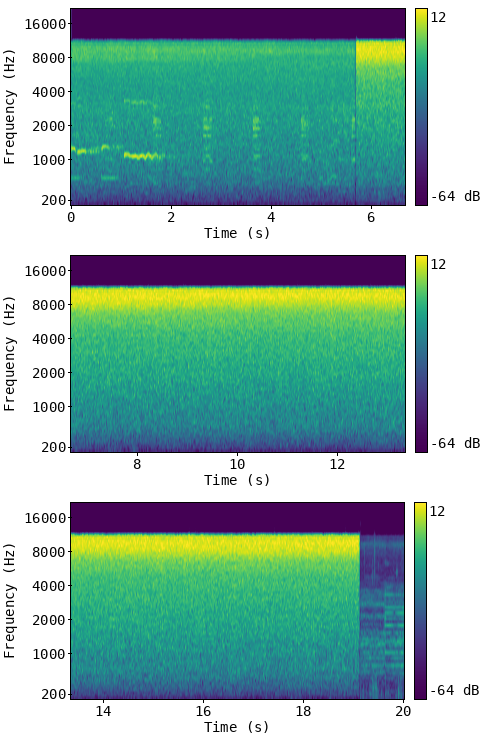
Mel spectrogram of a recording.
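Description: Waterfall, a steady rush of falling water. About six seconds in it abruptly becomes louder and brighter, then cuts off suddenly near the end; a few faint high tones sound over it in the first two seconds.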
